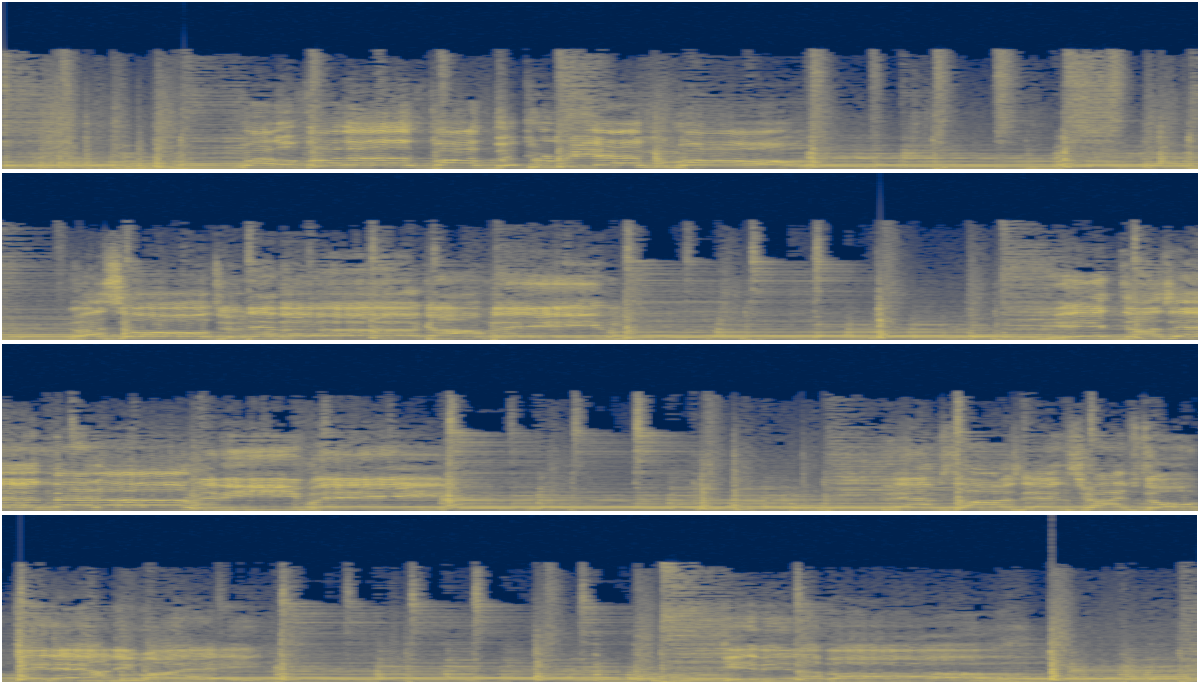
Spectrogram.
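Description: Small rock band playing live in a rehearsal room: electric guitar, electric bass and a drum kit keeping a steady beat.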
